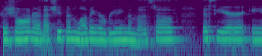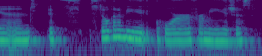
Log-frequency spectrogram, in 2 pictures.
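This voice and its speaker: A woman's voice: on the low side, little pitch movement, measured pace, warm tone. A woman talking casually and unscripted as a book vlogger, in a rambling way, feeling out her phrasing as she goes.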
